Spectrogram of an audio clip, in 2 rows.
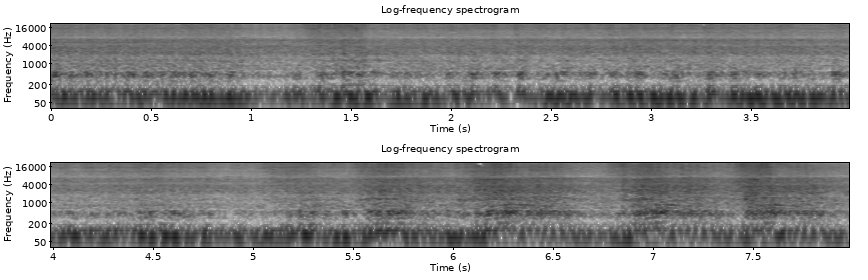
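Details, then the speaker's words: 1985 Chevrolet C10 350 V8 with ZZ4 heads and cam, after swapping to a used Quick Fuel SS 680 cfm vacuum-secondary carburetor, unadjusted, no choke or return spring: crisper throttle response than the Holley 750, but lumpy uneven note; debris still in the carburetor suspected. "i just stuck it on there as bad as it's acting up i gotta say it does take the gas a lot better than that 750 did it's a lot more crisp now it is definitely got some trash in it still"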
